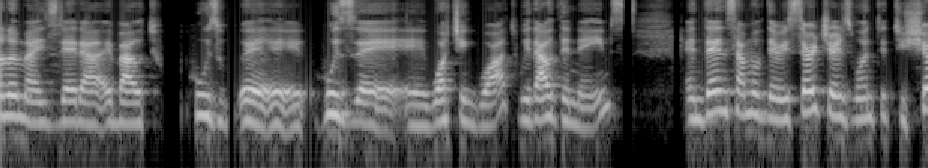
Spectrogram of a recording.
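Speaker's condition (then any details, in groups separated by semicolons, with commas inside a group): No condition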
